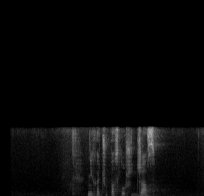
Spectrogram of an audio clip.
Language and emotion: Russian, neutral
